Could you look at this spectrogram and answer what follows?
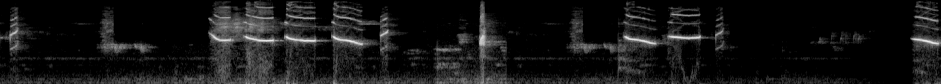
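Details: Javan wergan songbird giving a varied song recorded as a training recording for other songbirds; bright whistled notes sliding downward, repeated in quick clusters, mixed with short chirps and sharp high ticks.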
